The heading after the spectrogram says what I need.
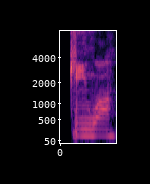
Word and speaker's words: quinoa: says robert do you eat um hope i'm pronouncing this right quinoa quinoa yep so quinoa is i eat quinoa as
